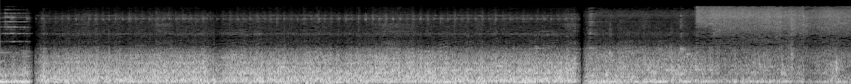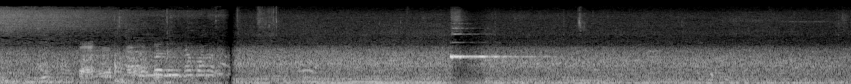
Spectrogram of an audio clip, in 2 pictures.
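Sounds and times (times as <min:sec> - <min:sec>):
train rolling: 0:00.0 - 0:17.0
steam hissing: 0:06.9 - 0:10.5.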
